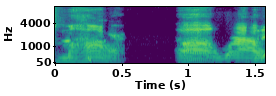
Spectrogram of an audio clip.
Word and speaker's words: Meagher: Rick, actually, it's pronounced Mahar. Oh, wow. But it's funny. Everybody always said Meagher.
